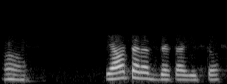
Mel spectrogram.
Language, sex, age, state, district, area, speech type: Kannada, female, 18-30, Karnataka, Kolar, rural, conversation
